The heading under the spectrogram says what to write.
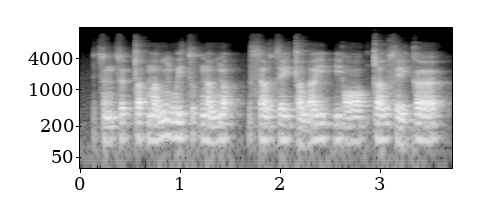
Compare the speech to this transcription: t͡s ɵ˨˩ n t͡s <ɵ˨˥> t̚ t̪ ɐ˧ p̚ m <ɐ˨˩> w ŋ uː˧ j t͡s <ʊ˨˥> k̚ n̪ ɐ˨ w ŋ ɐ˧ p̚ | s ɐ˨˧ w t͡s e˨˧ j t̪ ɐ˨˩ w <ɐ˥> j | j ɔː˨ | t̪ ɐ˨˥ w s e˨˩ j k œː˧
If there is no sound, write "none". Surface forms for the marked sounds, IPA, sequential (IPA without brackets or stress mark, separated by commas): ɵ˨˥, ɐ˨˥, ʊ˨, ɐ˥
